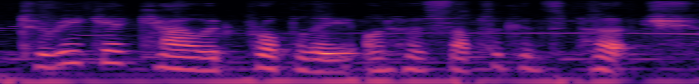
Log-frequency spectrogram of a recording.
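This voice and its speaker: A man's voice: a little high, expressive, normal speed, poor audio. A man reading their own science fiction story aloud as scripted audiobook narration. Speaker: author reading own novel. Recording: music bed behind.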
